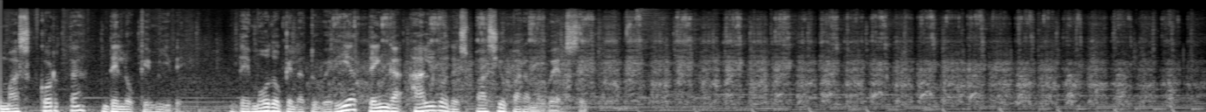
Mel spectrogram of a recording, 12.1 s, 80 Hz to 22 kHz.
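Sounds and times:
handsaw cutting plastic pipe: 2.8 - 12.0.

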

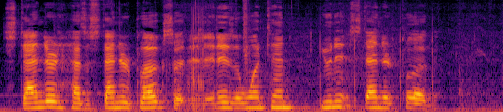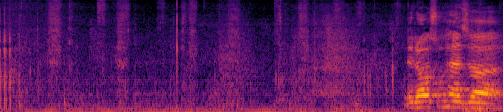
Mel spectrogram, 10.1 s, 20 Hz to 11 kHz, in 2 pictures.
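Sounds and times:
refrigerated display case hum: 0.0 - 10.0
light scuffs and clicks: 1.7 - 10.0.

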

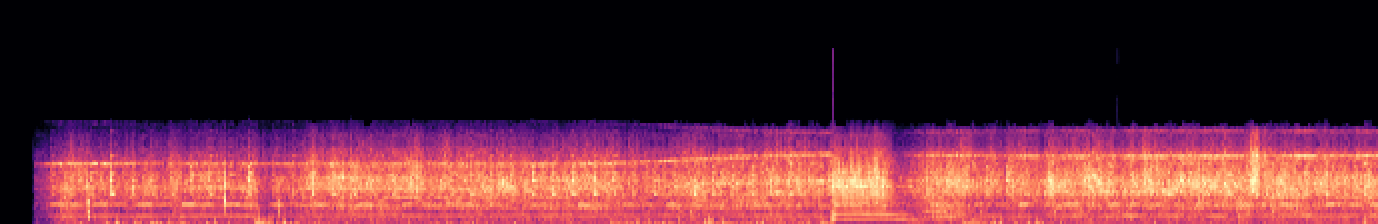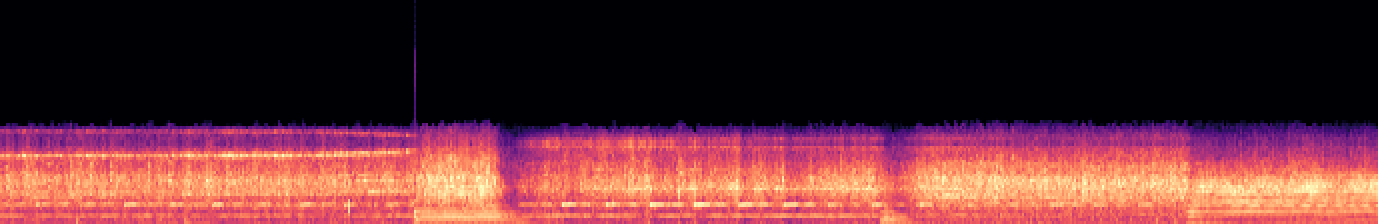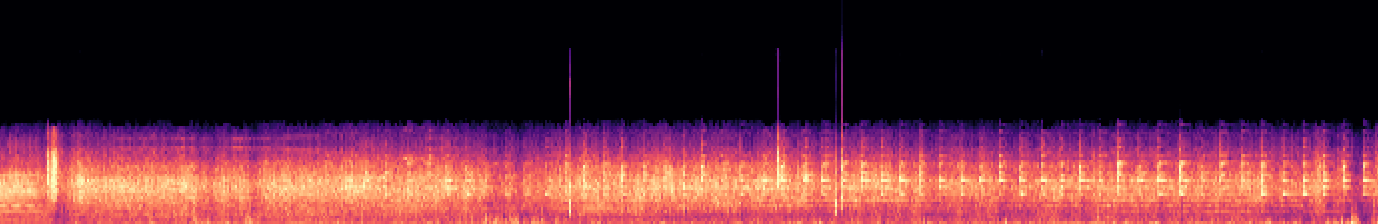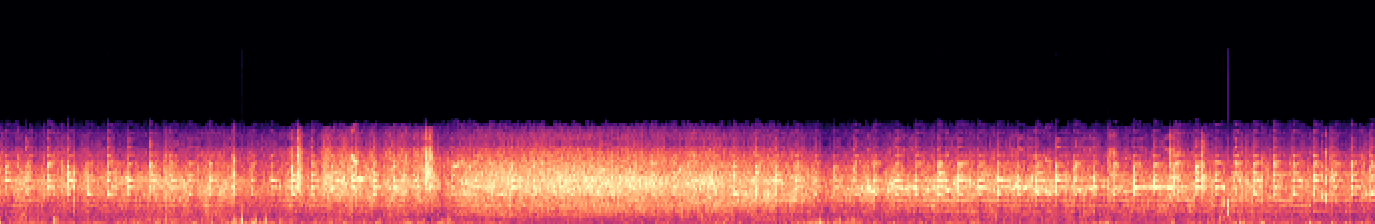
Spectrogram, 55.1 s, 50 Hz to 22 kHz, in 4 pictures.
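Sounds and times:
diesel train rumbling past: 0.4 - 55.0
train wheels on rails: 0.4 - 55.0
locomotive air horn blasts: 8.3 - 9.7, 17.9 - 19.3, 22.5 - 23.2, 25.6 - 28.2.

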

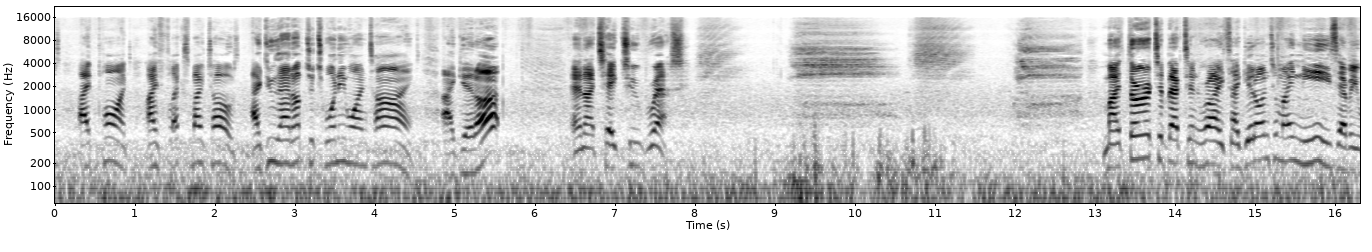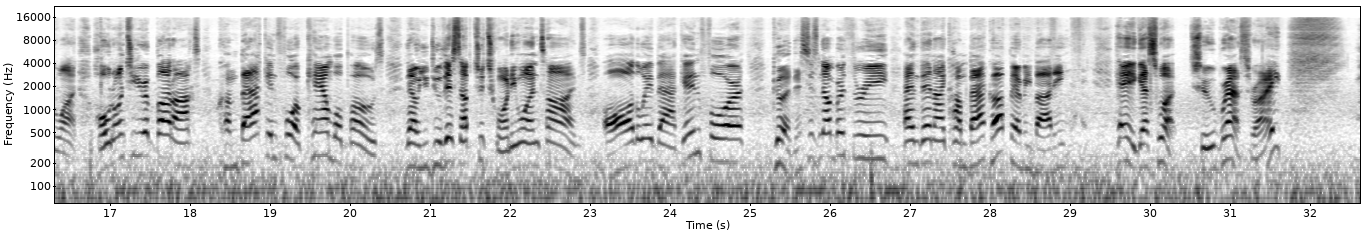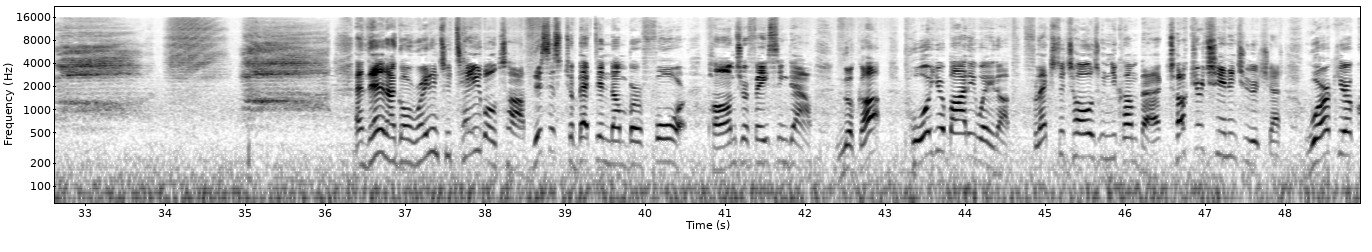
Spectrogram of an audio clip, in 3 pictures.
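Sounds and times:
low steady rumble: 0.0 - 48.9
man breathing deeply: 7.9 - 13.1, 31.7 - 36.4.

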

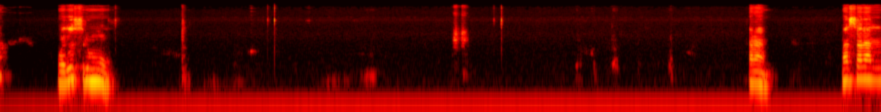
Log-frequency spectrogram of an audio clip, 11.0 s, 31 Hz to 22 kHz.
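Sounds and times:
computer mouse clicks: 3.1 - 4.0, 5.6 - 6.4.

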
